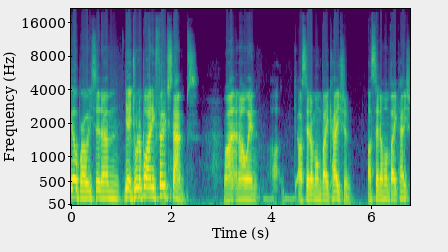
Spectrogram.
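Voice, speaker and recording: A man talks very fast in an animated tone, his pitch fairly high. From London. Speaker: cleaning business owner, podcast host. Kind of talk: casual chat.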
